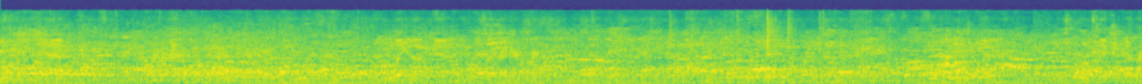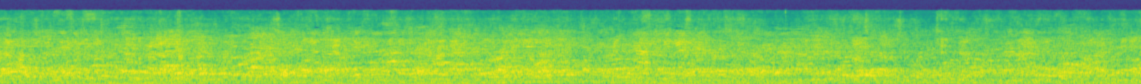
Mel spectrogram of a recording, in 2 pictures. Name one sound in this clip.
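A young woman speaks into a microphone over loudspeakers in a large echoing room.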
